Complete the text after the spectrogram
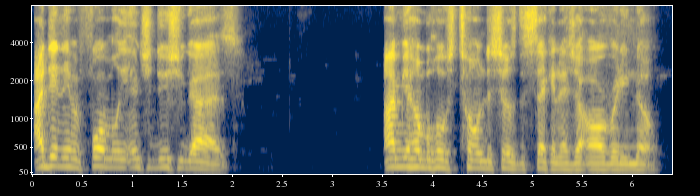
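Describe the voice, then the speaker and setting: A man's voice: mid-range voice, fairly quick. A man hosting a casual live sports call-in stream, his voice a little scratchy as he keeps greeting viewers and repeating himself. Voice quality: slightly scratchy voice. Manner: repetitive, exclaiming, greets chat viewers. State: throat a bit rough. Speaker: host of a sports call-in show.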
